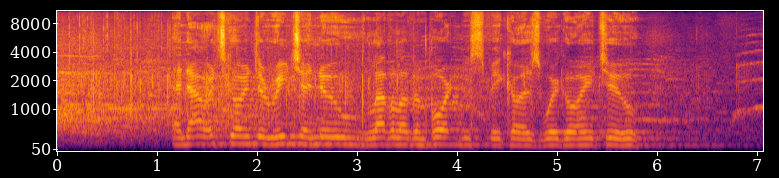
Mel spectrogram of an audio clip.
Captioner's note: cheers and Applause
